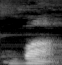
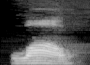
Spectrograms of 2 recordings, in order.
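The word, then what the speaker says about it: و: letter is wow wow most people pronounce wow as ba remember va is wrong do not read ba the real pronunciation of this letter is wow make your lips round shape and you can pronounce easily by making your lips in round shape wow wow wow next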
